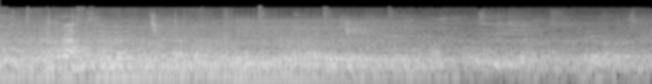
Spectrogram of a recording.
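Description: A crowd of men and women murmurs and chatters in a large hall.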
